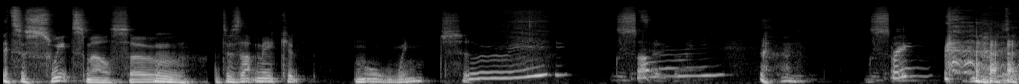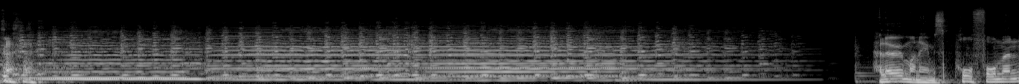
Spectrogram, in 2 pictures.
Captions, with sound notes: It's a sweet smell, so does that make it more wintery? Summery? Spring? [Laughter] Hello, my name's Paul Forman.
